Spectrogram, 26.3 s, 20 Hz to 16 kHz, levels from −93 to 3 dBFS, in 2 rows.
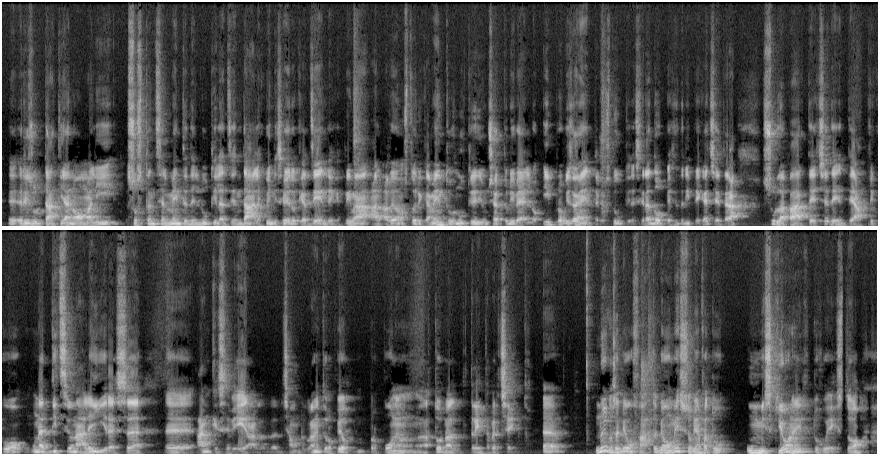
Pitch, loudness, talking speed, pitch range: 110 Hz, -18 LUFS, 140 wpm, 100-125 Hz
